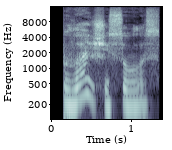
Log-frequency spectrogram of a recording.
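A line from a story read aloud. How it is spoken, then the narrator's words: Muttering. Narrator (Russian): пробормотала Брайс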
